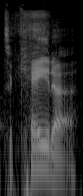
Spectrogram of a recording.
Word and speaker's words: Takeda: Oh, Takeda. – Yeah. T-A-K-E-D-A.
